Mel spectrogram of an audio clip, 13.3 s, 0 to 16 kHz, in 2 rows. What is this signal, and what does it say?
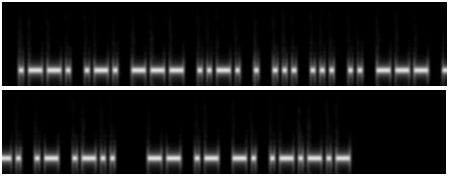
Morse code, heard as a keyed tone, about 17 wpm, 700 Hz. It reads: PROFESSIONAL MAN.
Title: Sentences from Top 1000 Words - Review Part 4 - 17wpm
